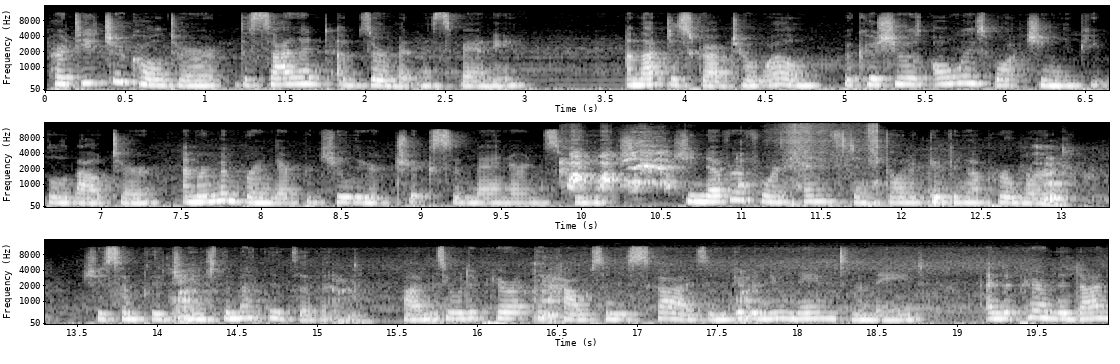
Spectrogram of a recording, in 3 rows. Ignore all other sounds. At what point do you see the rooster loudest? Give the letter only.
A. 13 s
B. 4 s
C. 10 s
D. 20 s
C.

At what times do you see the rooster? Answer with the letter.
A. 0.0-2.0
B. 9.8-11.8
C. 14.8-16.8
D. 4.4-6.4
B.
